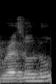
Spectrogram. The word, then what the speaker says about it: Resolute: Do I pronounce it right? Resolute?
